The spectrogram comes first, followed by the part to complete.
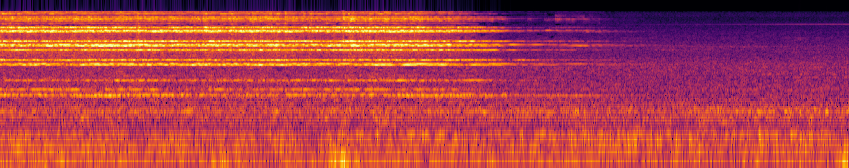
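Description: Altar bells ringing at the elevation of the chalice after the consecration, bright high ringing that holds steady and then fades out about five seconds in.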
